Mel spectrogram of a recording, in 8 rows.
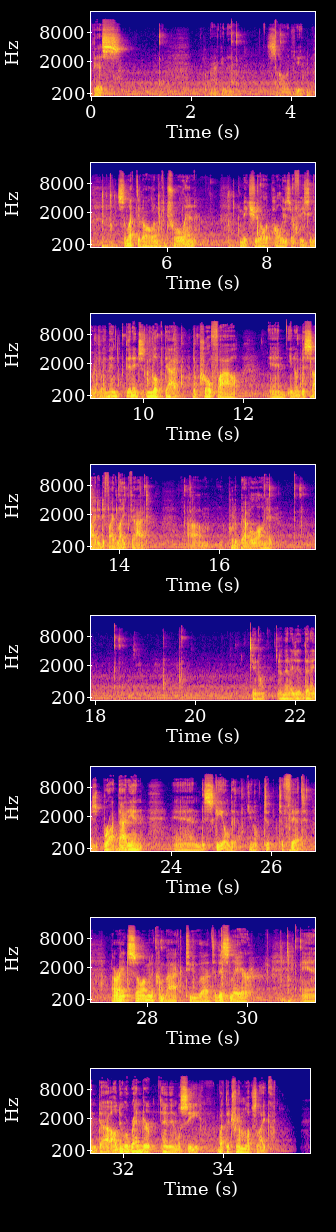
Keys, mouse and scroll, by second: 1.3-3.8 drag, 4.6 a, 4.8 a, 5.7 ctrl+n, 7.2 a, 7.5-9.4 middle drag, 13.3 Tab, 19.8-23.3 middle drag, 28.1-29.7 drag, 29.4 KP_0, 30.7 ctrl+s.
